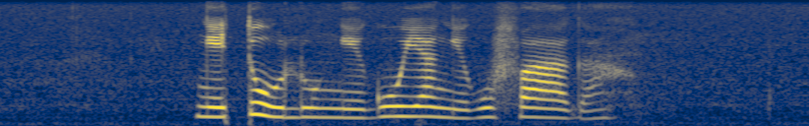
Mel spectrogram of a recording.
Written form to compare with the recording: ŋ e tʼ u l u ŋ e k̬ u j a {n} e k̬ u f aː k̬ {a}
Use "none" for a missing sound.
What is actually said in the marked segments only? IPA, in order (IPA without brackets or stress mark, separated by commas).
ŋ, a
